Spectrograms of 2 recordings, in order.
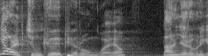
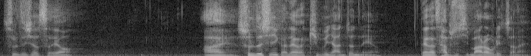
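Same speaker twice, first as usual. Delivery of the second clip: lower, gently voiced reproach; gentle wife; 4 semitones lower, 4 dB quieter than usual. Wife telling her drinking husband she is hurt, gentle and restrained. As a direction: say your hurt softly, without nagging. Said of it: "이 여자가 부드럽게 얘기하면".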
